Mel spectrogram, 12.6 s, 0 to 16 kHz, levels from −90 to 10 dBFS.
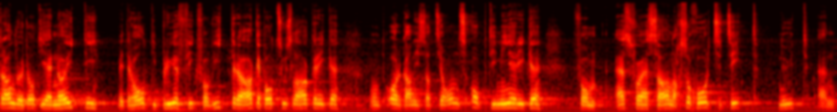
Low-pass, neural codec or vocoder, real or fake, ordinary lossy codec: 14.4 kHz; none; real; none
